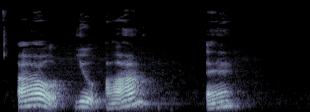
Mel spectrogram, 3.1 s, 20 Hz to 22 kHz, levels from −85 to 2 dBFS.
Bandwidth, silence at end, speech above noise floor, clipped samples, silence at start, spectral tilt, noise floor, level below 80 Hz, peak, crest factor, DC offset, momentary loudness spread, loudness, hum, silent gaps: 16 kHz; 0.75 s; 51 dB; under 0.1%; 0.2 s; -7 dB/octave; -74 dBFS; -70 dBFS; -6 dBFS; 18 dB; under 0.1%; 14 LU; -24 LUFS; none; none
